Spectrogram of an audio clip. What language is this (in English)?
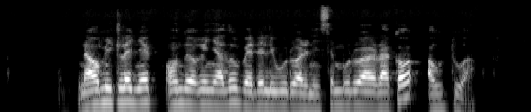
Basque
